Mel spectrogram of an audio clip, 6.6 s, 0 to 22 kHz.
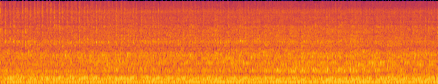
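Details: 350 Mag MPI marine engine's first start after rebuild, idle only: steady, even idle with smooth rumble, no knocks, misses or rattles; healthy idle.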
